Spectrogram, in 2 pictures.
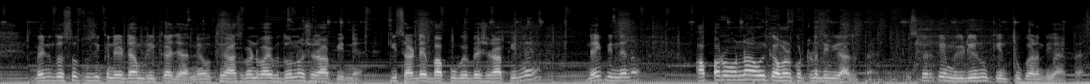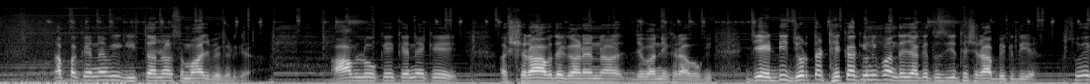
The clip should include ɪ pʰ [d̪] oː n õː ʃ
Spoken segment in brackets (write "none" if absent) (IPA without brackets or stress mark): d̪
